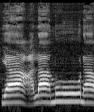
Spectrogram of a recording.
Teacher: ya ainnya dari tenggorokan bagian belakang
